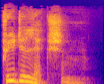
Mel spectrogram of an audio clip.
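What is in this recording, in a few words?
"predilection", English, British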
